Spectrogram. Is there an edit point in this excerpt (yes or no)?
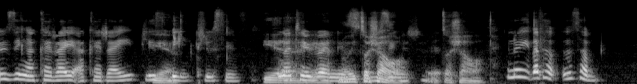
no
